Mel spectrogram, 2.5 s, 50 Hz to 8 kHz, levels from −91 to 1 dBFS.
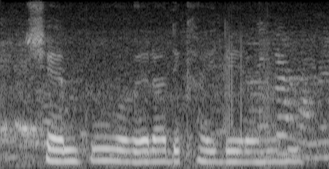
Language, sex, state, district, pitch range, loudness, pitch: Hindi, female, Chhattisgarh, Bastar, 185-205 Hz, -24 LUFS, 190 Hz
